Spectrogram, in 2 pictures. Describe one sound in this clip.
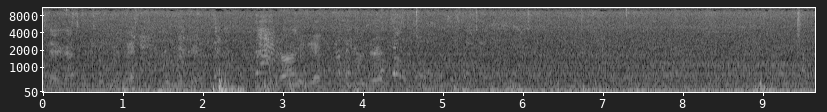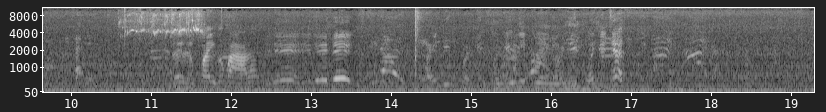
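A bus engine idles with a steady low hum.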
